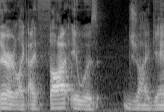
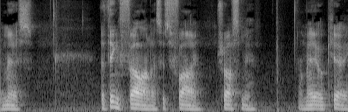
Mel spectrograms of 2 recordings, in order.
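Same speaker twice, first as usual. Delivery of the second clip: composed, stoic, even, matter-of-fact delivery; 5 dB quieter than usual. Retelling explaining to the teacher after something fell: imitating a stoic explanation. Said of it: "I explain all stoically".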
